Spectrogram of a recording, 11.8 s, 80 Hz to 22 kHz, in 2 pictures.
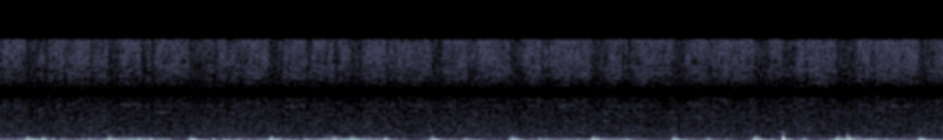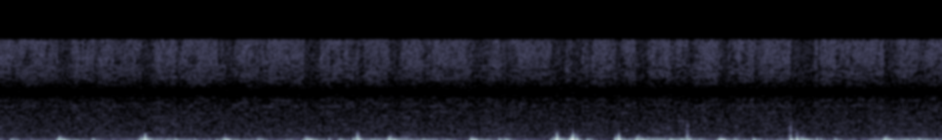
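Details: Own heartbeat: rapid, low thumping at about 118 beats a minute, faster than a normal resting rate (tachycardia).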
